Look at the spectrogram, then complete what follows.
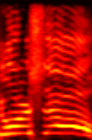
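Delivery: high, loud, emphatic shout.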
